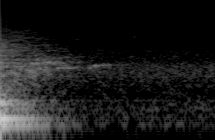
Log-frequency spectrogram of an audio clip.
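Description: The end of a man's spoken word fading out in the first half second, then near silence.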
